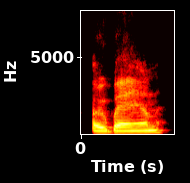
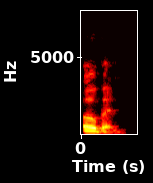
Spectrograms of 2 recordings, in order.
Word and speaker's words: Oban: out in the states because saying obam you know like it's pronounced oben you know and they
